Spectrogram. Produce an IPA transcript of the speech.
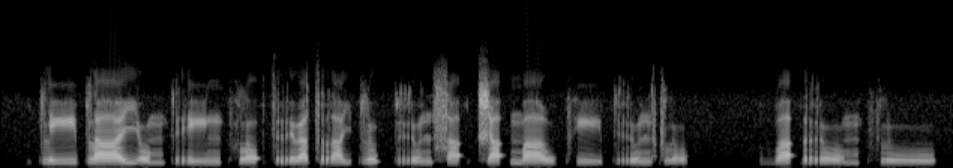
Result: pliː˦˥plaː˦˥ jo˩˦mpriː˧ŋ pʰlɔ˨˩ʔtrɯ˦˥a̯tra˩˦jplu˥˩ʔ pru˧nsa˨˩ʔ t͡ɕa˦˥ʔmaː˦˥wpʰiː˨˩ pru˥˩nklo˨˩k̚ | ba˦˥ʔroː˩˦mpʰluː˧

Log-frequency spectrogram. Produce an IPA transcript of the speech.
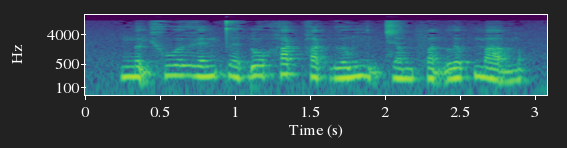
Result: nə̰˧˨j xu˧ə̯ɣɛ˨˦ŋt̪ɛ̤˨˩ ɗo˧ha˦˥k̚ha˨˩k̚ ɣə˨˦wɲə̰˧˨nt͡ɕa̤˨˩m fa̰˧˨nlə˦˥p̚ma˧˩˨m

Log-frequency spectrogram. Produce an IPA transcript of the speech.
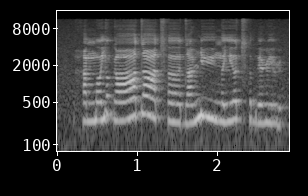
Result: hɑŋ͡mɔjɔ ɡɑː dɑːt͡sʰʌː dɑɳ nyː ŋʌlʲɔt͡sʰəbʏː ɳyɳ

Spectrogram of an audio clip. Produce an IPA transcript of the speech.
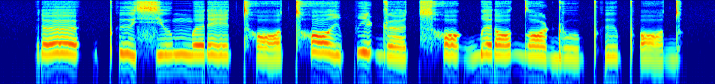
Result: ɾœ˧˥˧ | pʼɨ˥˩sʲu˧˥mə˧˥ ɾe˧˥tʰɔ˧˩˧ tʰɔ˥˩i̯pi˥˧ɖœ˧˩˧ t͡sʰɔ˥˩ ɡ͡bə˥˧ɾɔ˧˥ d̪ɔ˥˧ ɖu˧˩˧pʼɨ˧˥pʼɔ˧˩˧d

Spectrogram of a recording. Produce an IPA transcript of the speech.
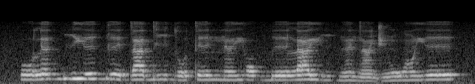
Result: o˧lɛ˦ɡ͡bi˦je˦ ɡe˦˨ da˧ di˧ do˧te˦nɛ̃˦ jɔ˧ɡ͡be˧la˦ ji˧ɡɛ̃˧ dã˨d͡ʒũ˨˦wɔ̃˦ je˦

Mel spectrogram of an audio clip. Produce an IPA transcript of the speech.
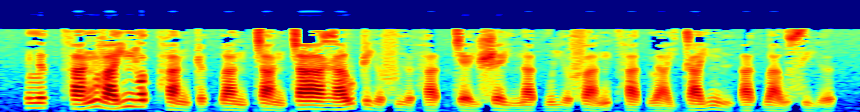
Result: lə˦˥k̚ t̪ʰa˧˥ŋva˧˥jɲɔ˦˥t̚ha˨˩ŋ ʈə˨˩k̚wa˨˩n ca˨˩ŋcaː˧ɣa˧˥w ʈi˨˩ə̯ fɨ˨˩ə̯ha˨˩t̚cɛ˨˩˨j ʂɛ˨˩jna˨˩t̚ wi˨˩ə̯fa˨˩˦nt̪ʰa˨˩t̚ la˨˩˦jka˧˥jŋɨ˨˩ ʔa˨˩t̚wa˨˩˦w si˨˩˨ə̯

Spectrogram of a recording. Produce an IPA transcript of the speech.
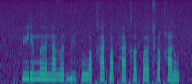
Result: k͡pyɾʲʌ məː navəːɡ͡byk͡pu wɒkʰak͡pɒ pʰakʰʌk͡pʌː t͡sʰuqʰaɾu

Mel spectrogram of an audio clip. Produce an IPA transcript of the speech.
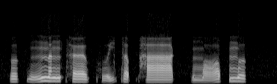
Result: ʊ˧k̚ɪ˨˥ŋ n̪ɐ˥ŋt̪ʰœː˧kʷʰe˨˥jt̪ɐ˧p̚ haː˥k̚ | mɔː˨˥p̚mʊ˥k̚

